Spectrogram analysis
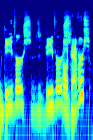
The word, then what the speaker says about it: Devers: Devers? Is it Devers? Oh, Devers? Devers? Yeah, Devers.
